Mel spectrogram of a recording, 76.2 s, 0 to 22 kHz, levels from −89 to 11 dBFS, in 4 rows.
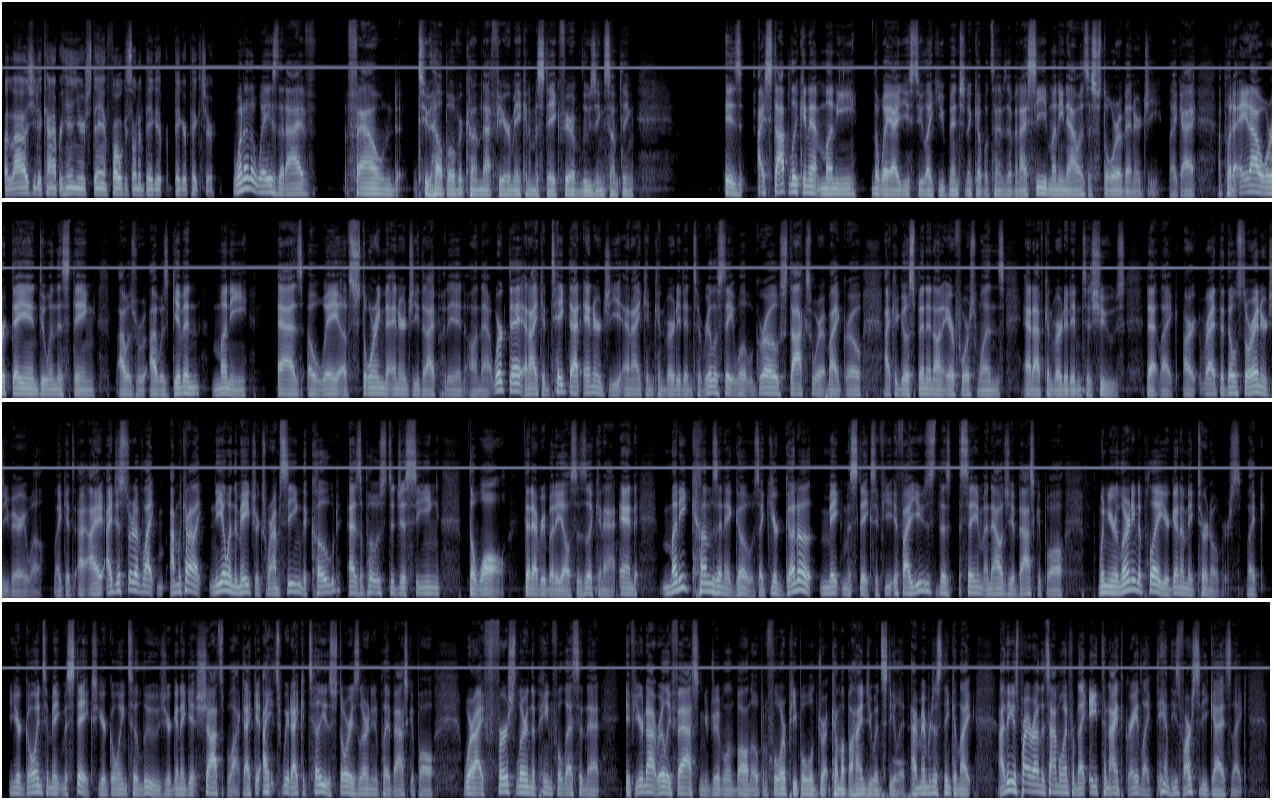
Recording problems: high-pitched whine; loud; throughout; 5.5 kHz, 8 dB below the speech

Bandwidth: 14.5 kHz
